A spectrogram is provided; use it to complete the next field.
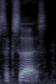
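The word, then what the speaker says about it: CICESS: Excellence for secure software cic C we pronounce it success I really wanted it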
